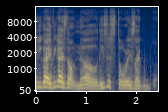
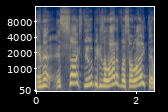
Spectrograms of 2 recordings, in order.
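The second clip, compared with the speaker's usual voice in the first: ordinary talk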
